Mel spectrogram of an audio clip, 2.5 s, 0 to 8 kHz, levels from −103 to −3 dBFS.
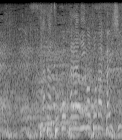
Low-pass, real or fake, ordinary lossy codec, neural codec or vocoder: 7.2 kHz; real; none; none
